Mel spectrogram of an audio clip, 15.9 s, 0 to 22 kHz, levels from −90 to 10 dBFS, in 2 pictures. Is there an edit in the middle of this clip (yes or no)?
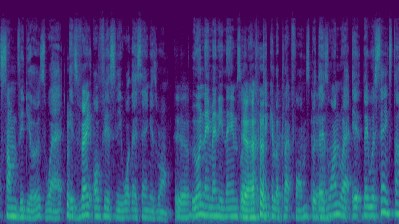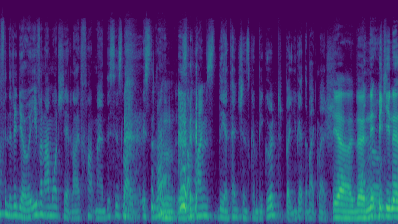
yes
